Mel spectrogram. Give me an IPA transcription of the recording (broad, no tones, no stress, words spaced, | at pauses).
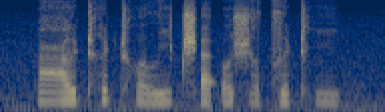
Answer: ʕɯʈʰəʈʰɔ lit͡ʃʼaʔɔʃɔ t͡sɯʈʰi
